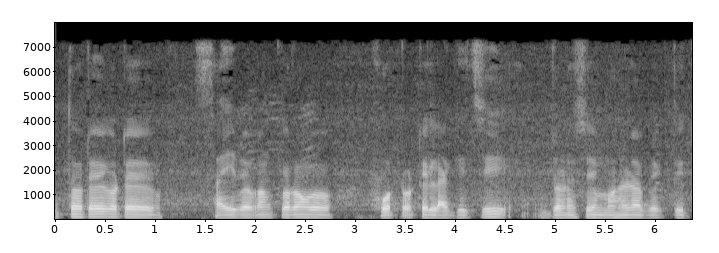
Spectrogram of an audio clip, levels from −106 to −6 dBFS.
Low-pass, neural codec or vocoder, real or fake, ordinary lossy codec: 7.2 kHz; none; real; MP3, 48 kbps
